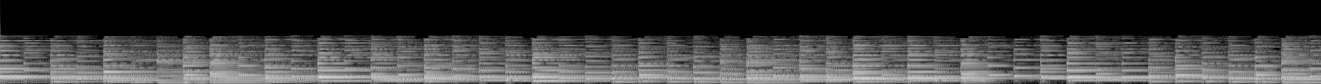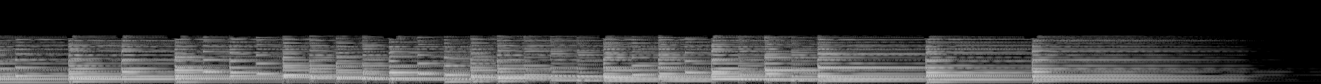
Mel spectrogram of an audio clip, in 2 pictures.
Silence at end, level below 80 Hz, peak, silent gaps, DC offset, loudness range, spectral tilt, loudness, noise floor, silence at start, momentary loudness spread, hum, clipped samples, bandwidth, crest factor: 0.8 s; -48 dBFS; -2 dBFS; none; under 0.1%; 2 LU; -11 dB/octave; -19 LUFS; -61 dBFS; 0 s; 6 LU; none; under 0.1%; 4 kHz; 18 dB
